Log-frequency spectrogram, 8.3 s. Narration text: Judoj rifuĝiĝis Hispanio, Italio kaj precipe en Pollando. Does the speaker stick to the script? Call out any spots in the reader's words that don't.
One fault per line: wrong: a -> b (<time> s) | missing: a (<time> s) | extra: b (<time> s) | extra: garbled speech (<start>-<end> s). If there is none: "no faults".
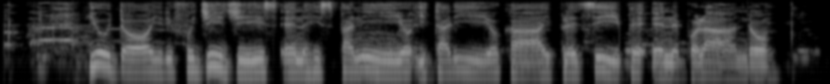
extra: en (2.9 s)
